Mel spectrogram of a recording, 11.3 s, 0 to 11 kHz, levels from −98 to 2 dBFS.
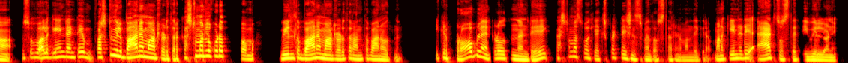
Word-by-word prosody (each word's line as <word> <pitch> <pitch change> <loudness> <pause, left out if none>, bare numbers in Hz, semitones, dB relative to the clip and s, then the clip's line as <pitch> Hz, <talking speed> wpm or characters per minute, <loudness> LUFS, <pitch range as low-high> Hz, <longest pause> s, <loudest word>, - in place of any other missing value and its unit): ఆ! - - +4 0.4
So, - - -10
వాళ్ళకెంటంటే, 225 +2 +1 0.2
first 220 +9 +1
వీళ్ళు 275 -5 +4
బానే 235 +3 +8
మాట్లాడుతారు, 155 -9 +2
కస్టమర్‌లు 270 +7 +3
కూడా 270 0 +5 0.2
పాపం 145 -2 -1 0.4
వీళ్ళతో 180 +2 +2
బానే 175 +5 +7
మాట్లాడుతారు, 150 +1 0
అంతా 150 +2 -5
బానే 135 -2 +1
అవుతుంది. 110 - -12 0.5
ఇక్కడ 180 +1 -4
ప్రాబ్లమ్ 240 -1 +1
ఎక్కడ 170 +2 -5
అవుతుందంటే, 135 -7 -1 0.3
కస్టమర్స్ 240 +6 -8
ఒక 175 - -11
ఎక్స్‌పెక్టేషన్స్ 165 -5 -6
మీద 115 - -5
వస్తారండి 115 -3 -9
మన 105 - -9
దగ్గర. 105 - -15
మనకేంటంటే, 165 +6 -1 0.2
యాడ్స్ 180 -4 +4
ఓస్తాయి 125 -1 -6
టీవీల్లోని, 115 -3 -2
170 Hz, 165 wpm, -23 LUFS, 130-210 Hz, 0.5 s, బానే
